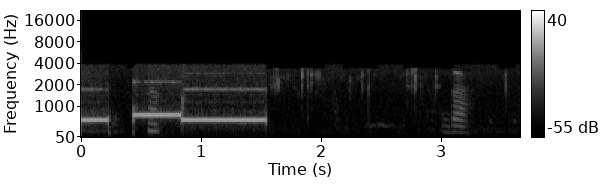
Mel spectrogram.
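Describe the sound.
Electronic telephone tones sound while an office call is transferred: a short steady beep, a brief gap, then two sustained tones at different pitches. Faint, broken talk follows.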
